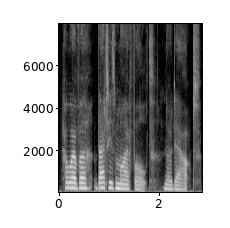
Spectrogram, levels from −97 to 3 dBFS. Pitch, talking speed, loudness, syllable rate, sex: 215 Hz, 145 wpm, -18 LUFS, 3.4 syllables/s, female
